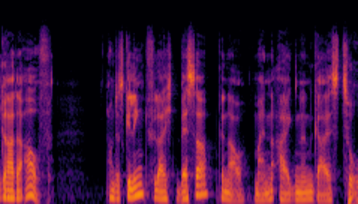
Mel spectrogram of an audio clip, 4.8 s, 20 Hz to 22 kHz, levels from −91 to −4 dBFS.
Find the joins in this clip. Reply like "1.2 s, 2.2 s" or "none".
1.3 s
